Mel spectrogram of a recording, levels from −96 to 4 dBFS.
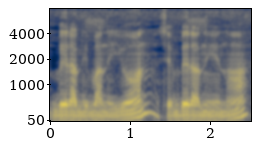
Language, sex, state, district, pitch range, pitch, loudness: Chakma, male, Tripura, Dhalai, 90-100 Hz, 90 Hz, -17 LUFS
